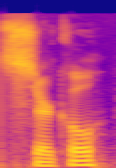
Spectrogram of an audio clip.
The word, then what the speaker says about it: Cercle: I think they're based in France, called Circle. – Yeah, and it's spelled C-E-R-C-L-E. And they just have like really epic house and techno DJs playing in really epic spots.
